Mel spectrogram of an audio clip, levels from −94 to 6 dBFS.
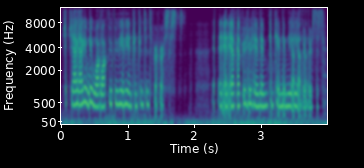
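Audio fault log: Throughout, planar audio read as interleaved: each 171 ms block of separated left and right samples plays twice at double speed, so the speech sits an octave high with a flutter near 5.9 Hz. Unlike a plain sample-rate mismatch, overall pace stays normal.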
